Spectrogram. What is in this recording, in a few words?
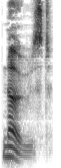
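"nosed", British English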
